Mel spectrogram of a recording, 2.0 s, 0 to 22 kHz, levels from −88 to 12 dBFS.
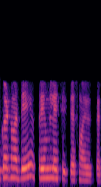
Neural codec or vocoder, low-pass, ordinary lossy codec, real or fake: none; 3.6 kHz; none; real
